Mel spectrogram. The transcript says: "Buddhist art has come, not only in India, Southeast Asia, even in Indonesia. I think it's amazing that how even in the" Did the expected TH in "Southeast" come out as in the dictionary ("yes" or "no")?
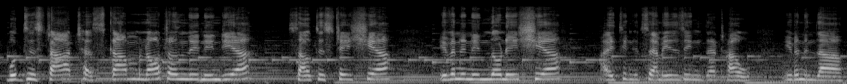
no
